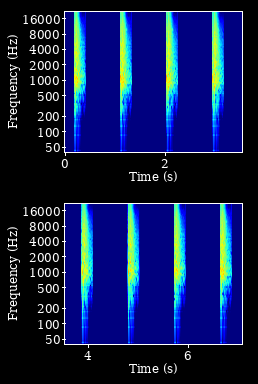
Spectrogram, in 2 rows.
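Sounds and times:
techno clap loop at 130 bpm: 0.2s - 0.4s, 1.1s - 1.4s, 2.0s - 2.3s, 3.0s - 3.2s, 3.9s - 4.1s, 4.8s - 5.0s, 5.7s - 6.0s, 6.6s - 6.9s.

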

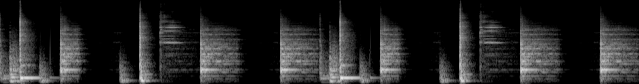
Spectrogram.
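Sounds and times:
experimental percussion drum loop at 150 BPM: 0.0s - 1.8s, 2.9s - 5.4s.

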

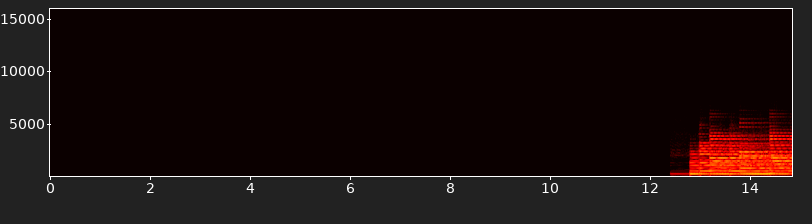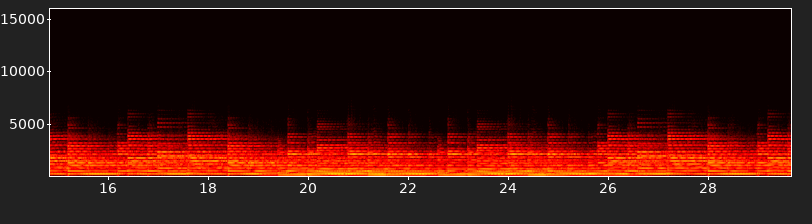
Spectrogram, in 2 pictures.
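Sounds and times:
top guitar loop in C major: 12.7s - 29.6s.

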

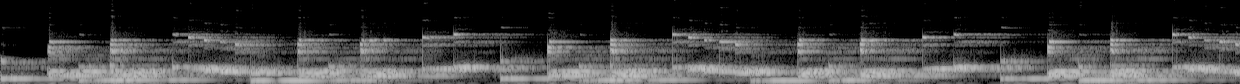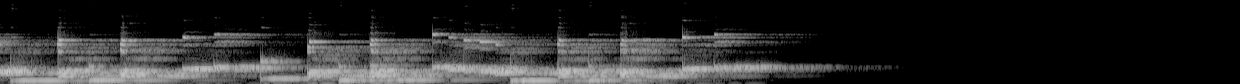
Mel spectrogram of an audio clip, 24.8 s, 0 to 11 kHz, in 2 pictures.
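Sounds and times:
plucked melody loop in A minor: 0.0s - 19.9s.

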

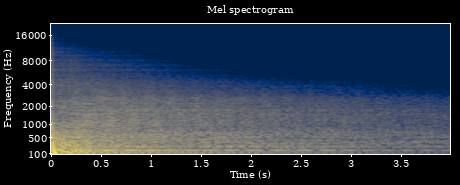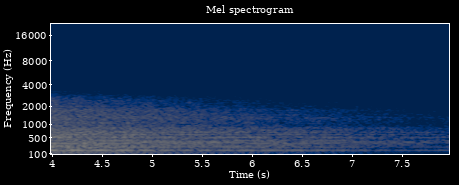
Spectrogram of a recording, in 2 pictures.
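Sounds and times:
riddim impact explosion one shot: 0.0s - 4.8s.

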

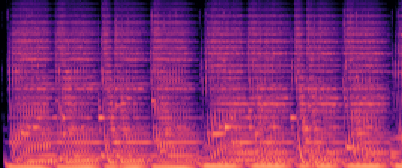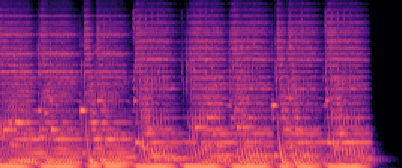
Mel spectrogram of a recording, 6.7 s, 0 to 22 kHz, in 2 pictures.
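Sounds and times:
melodic bass hit in D sharp: 0.0s - 6.5s.

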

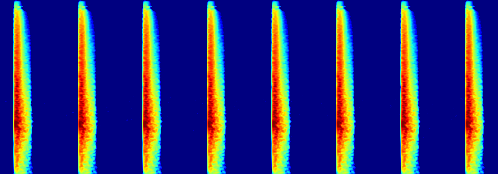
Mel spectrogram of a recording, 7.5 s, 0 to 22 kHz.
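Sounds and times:
melodic house drum kit clap at 124bpm: 0.2s - 0.4s, 1.2s - 1.4s, 2.2s - 2.4s, 3.2s - 3.4s, 4.1s - 4.3s, 5.1s - 5.3s, 6.0s - 6.2s, 7.0s - 7.2s.

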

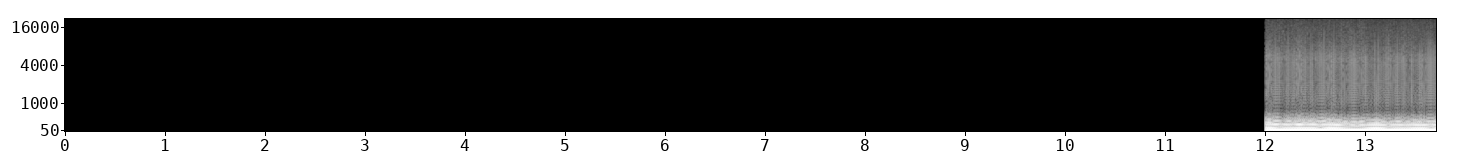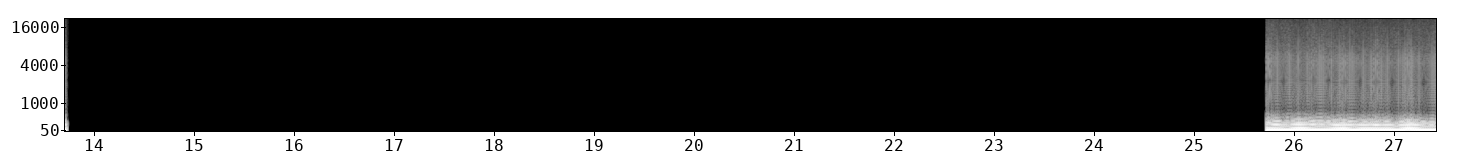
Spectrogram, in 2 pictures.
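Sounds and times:
UK garage bass melody loop in D sharp minor: 12.0s - 13.8s, 25.7s - 27.4s.

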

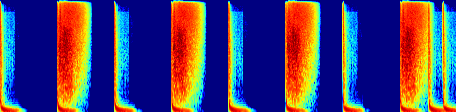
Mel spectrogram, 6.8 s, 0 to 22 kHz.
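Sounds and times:
dubstep kick drum loop at 140 BPM: 0.0s - 6.8s
dubstep clap loop at 140 BPM: 0.9s - 1.4s, 2.6s - 3.1s, 4.3s - 4.8s, 6.0s - 6.6s.

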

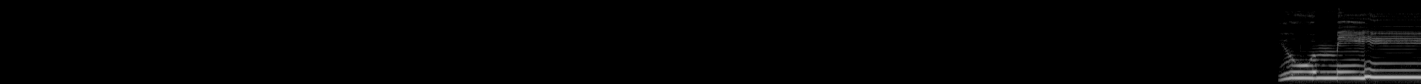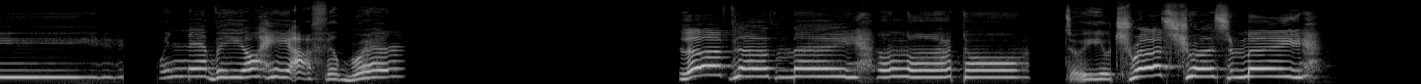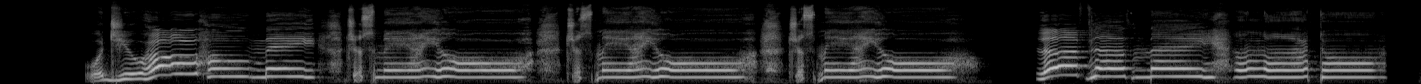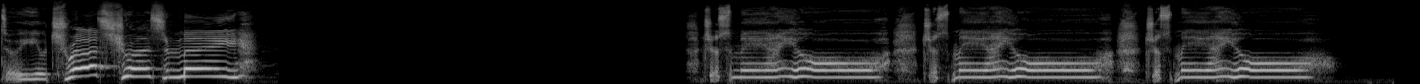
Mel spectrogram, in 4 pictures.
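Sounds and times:
a cappella pop vocals in E minor at 108 BPM: 12.8s - 18.3s, 21.0s - 27.6s, 29.3s - 45.4s, 49.5s - 56.1s.

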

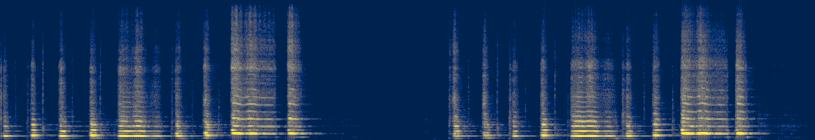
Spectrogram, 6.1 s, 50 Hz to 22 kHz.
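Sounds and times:
dry flute loop in F sharp minor: 0.0s - 2.4s, 3.4s - 5.7s.

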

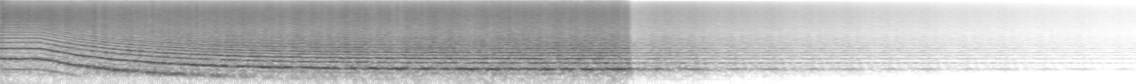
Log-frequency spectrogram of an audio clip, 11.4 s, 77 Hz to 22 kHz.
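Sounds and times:
screech music loop in G# minor: 0.0s - 6.3s.

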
